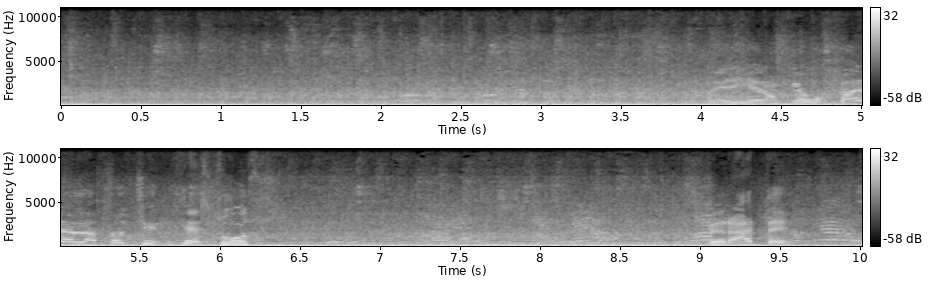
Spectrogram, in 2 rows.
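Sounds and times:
bus engine rumbling: 0.0 - 10.0
street noise: 0.0 - 10.0
faint voices: 1.8 - 10.0.

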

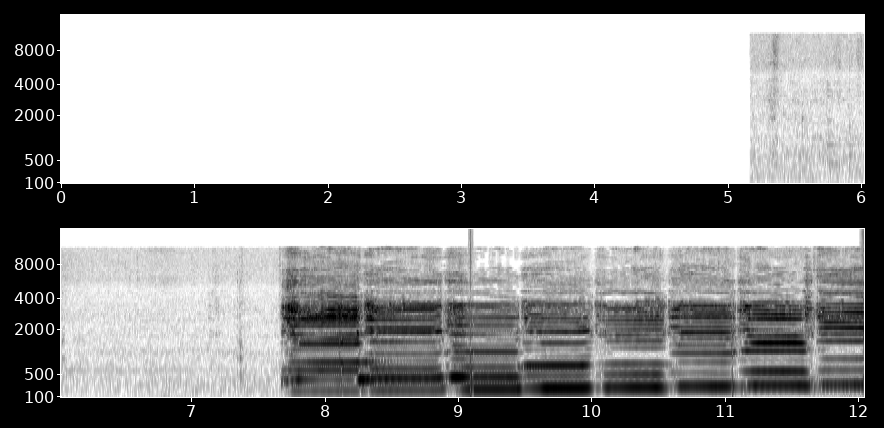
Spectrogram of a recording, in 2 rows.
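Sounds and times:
viola playing chromatic scale: 7.6 - 12.0.

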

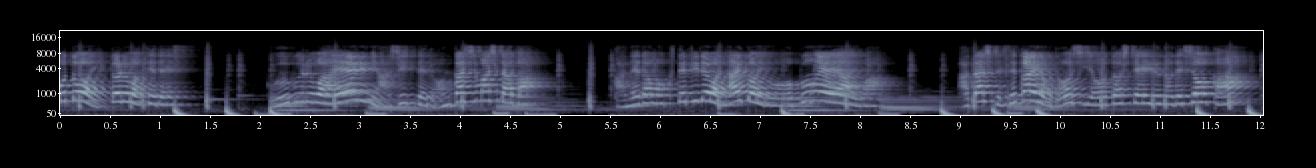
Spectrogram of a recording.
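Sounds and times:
high-pitched voice speaking: 0.0 - 1.2, 2.1 - 5.0, 5.6 - 8.3, 9.0 - 12.0.

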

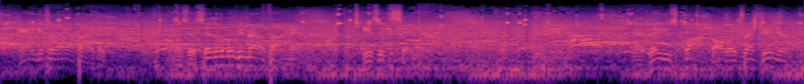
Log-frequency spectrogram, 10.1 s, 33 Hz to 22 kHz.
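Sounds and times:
hum of arena crowd: 0.0 - 10.0.

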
